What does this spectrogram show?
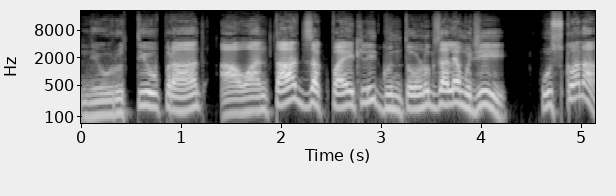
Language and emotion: Goan Konkani, happy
